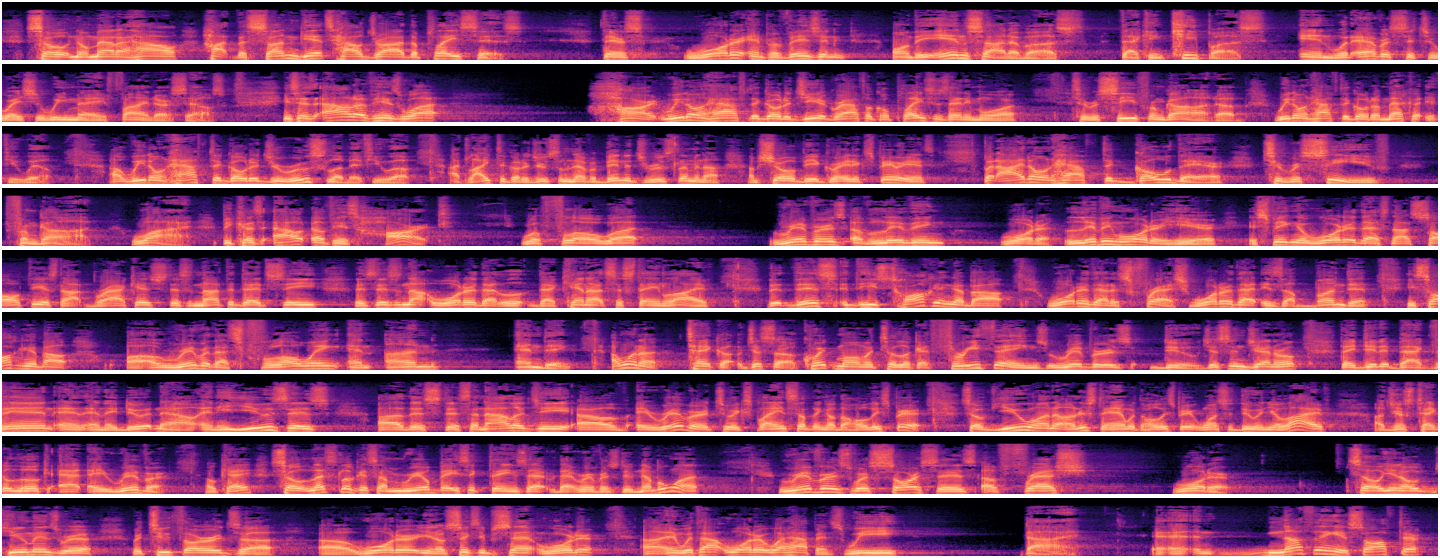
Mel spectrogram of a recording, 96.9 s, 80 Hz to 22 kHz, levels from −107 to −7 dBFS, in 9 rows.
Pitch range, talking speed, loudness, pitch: 115-135 Hz, 180 wpm, -21 LUFS, 125 Hz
